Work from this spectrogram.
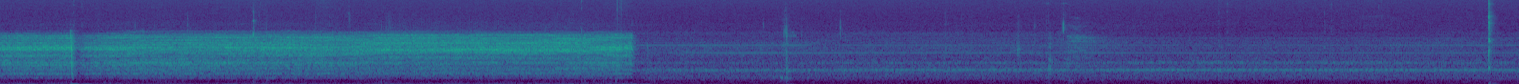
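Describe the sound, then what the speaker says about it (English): Weak amateur radio signal barely rising above hiss and static: a loud band of noise for the first nine seconds, then a quieter steady hum with faint tones and occasional small clicks, no clear voice. "the signal is gone down so much that you're just above the noise level"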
